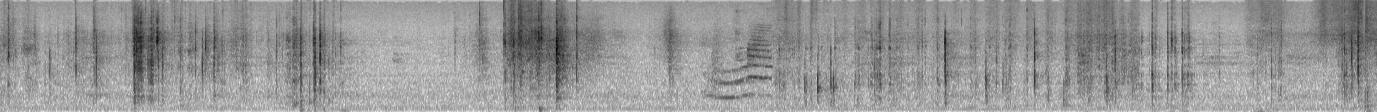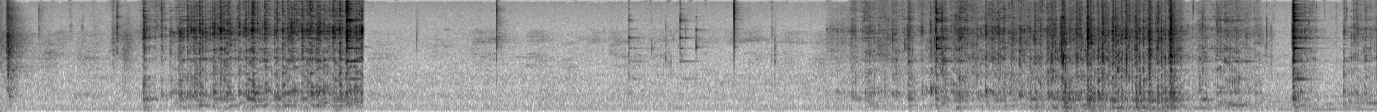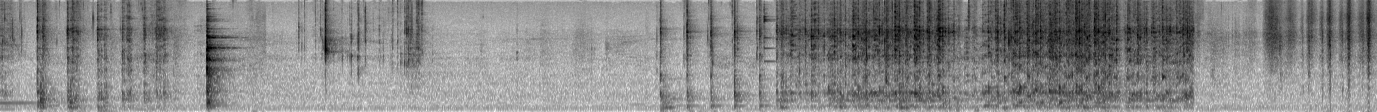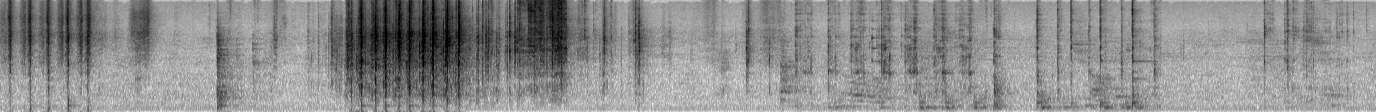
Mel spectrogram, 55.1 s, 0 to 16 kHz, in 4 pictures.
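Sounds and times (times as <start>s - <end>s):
fork tapping bowl: 49.6s - 52.9s.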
